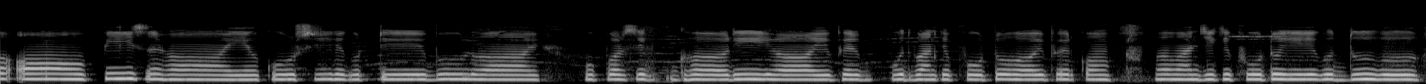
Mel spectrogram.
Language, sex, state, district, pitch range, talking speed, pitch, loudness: Bajjika, female, Bihar, Vaishali, 220-235 Hz, 130 wpm, 230 Hz, -23 LUFS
